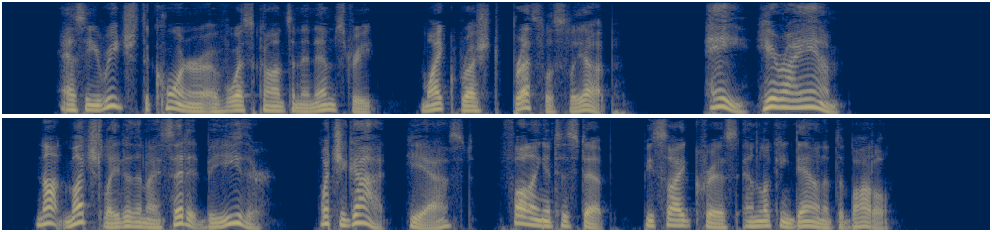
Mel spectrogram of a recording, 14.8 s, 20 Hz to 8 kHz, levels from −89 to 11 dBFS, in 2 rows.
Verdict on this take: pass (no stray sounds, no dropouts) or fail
pass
